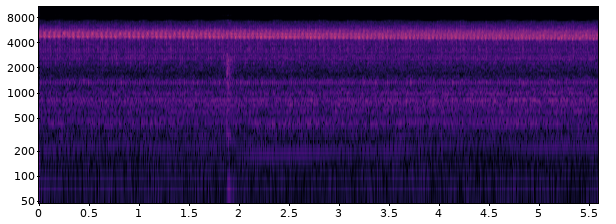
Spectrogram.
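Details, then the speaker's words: Experimental 3-phase pulse motor with 9 bifilar coils on Bedini SSG monopole circuits, phases in parallel, green phase only, after silicone was added to cure a click: a steady high whine over a soft even hum with no clicking as it spins up fast, running normally. "We'll listen for the click and see if we took care of that problem. Hopefully it's not clicking. So it seems the silicone worked inside there."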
